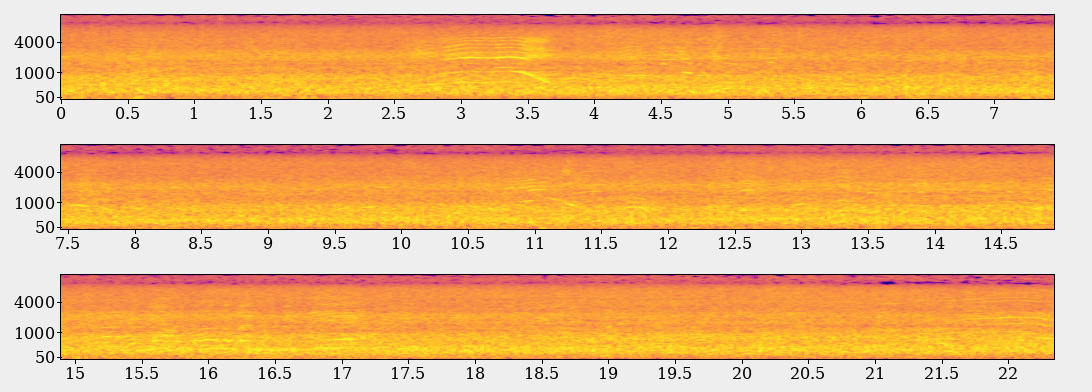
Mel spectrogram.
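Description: Fast-flowing floodwater rushing steadily through a flooded street, a continuous even rush of water.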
